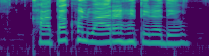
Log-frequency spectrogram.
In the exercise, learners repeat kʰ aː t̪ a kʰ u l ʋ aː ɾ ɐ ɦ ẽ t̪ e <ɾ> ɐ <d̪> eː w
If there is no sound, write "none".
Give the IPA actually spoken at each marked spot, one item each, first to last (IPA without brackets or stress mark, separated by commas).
ɾ, d̪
